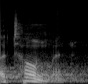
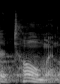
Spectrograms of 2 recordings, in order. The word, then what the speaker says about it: atonement: atonement now the word atonement let me just break it down three syllables you know you could say at one meant if we change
